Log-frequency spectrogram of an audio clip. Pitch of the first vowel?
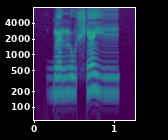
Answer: low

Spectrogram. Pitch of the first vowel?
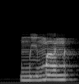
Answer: rising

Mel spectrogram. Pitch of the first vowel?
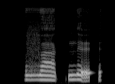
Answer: low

